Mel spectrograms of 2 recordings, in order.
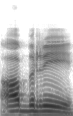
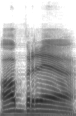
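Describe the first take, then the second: First: The vowel after r sounds like 'ee'. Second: The vowel after r sounds like 'e'. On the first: The speaker calls it wrong. "উচ্চারণটা আবার কিন্তু আবার এরকম হবে না" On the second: The speaker calls it right. "অব্রে এভাবে উচ্চারণ হবে"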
